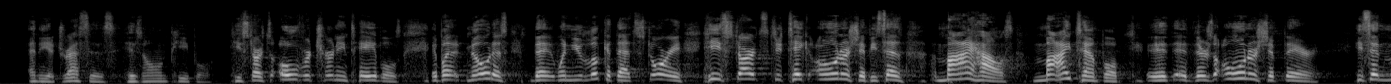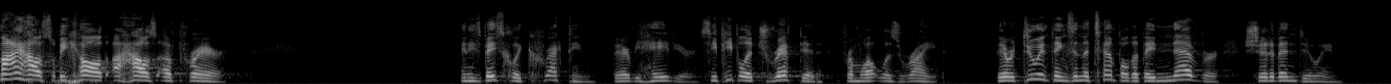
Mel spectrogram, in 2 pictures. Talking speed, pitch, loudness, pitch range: 160 wpm, 185 Hz, -28 LUFS, 150-215 Hz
